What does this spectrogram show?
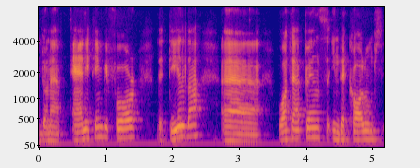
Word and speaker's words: tilde: Tilde in English is tilde.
